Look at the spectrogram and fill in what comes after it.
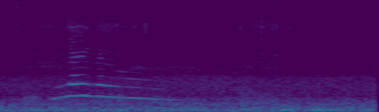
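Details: Stray cat Mameow, back home after TNR and spoken to gently by its carer, utters a clear drawn-out meow over a second long that peaks then glides steadily downward, against a low rumbling background.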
